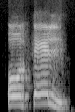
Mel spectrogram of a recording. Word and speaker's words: hotel: Hotel.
